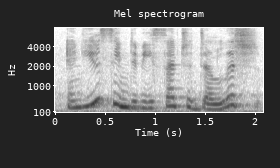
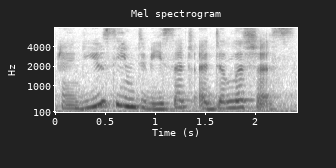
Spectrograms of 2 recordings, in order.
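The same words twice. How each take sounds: First: "delish-" cut off mid-word; wolf nearly says "delish-"; slip of the tongue. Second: "delicious" said fully as a sly near-slip; wolf lets "delicious" slip out; corrected take. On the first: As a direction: start to say "delish-" then catch yourself. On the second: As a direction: land on "delicious" with a knowing lilt. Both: Acted. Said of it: "by which I mean delightful".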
